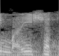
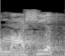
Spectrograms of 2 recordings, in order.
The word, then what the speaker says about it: معیشت: باقی دو نعرے تھے کہ جمہوریت جو ہے وہ ہماری سیاست ہے اور سوشلزم ہماری معیشت ہے، جسے وہ معاشیت کہا کرتے تھے، اس لیے کہ صحیح تلفظ نے آتا نہیں تھا.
